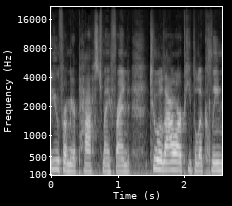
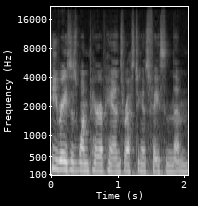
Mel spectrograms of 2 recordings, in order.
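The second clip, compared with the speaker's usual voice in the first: usual speaking voice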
